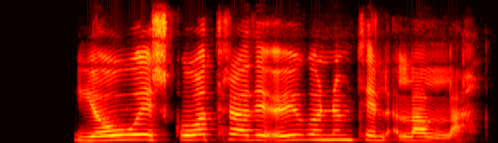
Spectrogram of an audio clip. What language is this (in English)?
Icelandic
